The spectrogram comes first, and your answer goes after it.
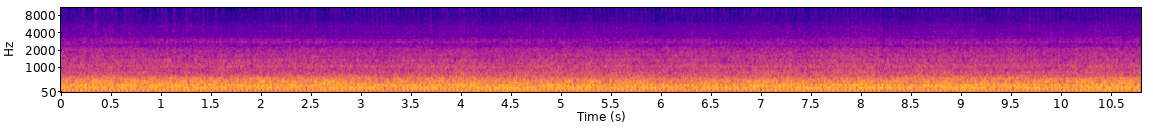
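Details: Circa-1994 Craftsman LT4000 riding mower, 12.5 hp Briggs, 38-inch deck refitted after welding, carb and brake adjusted, test run: loud steady drone at even speed with no surging or misses; running smoothly despite flywheel missing teeth.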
